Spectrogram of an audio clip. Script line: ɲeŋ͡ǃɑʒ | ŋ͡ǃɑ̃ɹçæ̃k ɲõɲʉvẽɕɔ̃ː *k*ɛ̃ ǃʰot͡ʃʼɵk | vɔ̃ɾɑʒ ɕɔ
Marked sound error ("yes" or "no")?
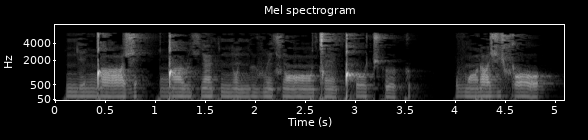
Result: yes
